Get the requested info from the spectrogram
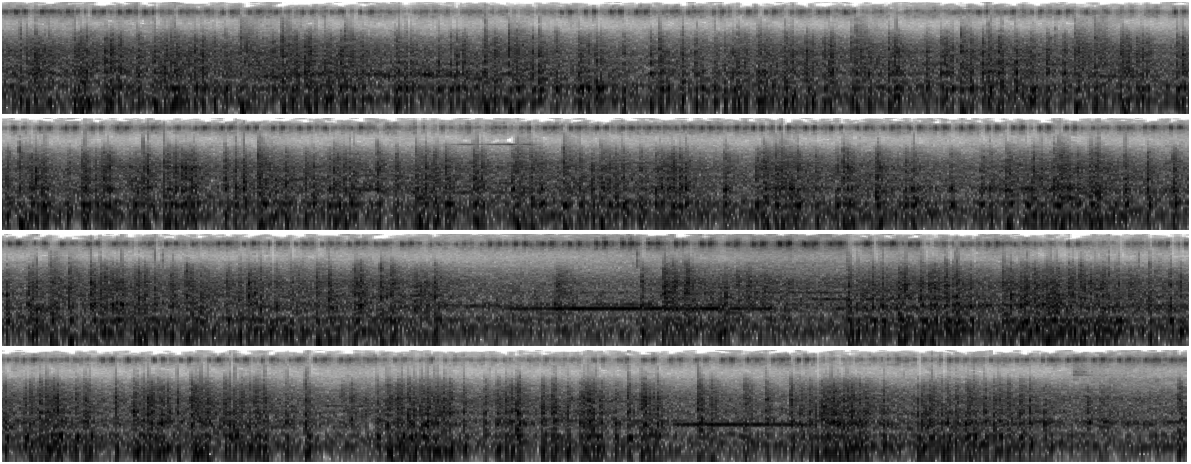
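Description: Aerial fireworks display: a dense, continuous run of bangs and crackling shell bursts overlapping one another.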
